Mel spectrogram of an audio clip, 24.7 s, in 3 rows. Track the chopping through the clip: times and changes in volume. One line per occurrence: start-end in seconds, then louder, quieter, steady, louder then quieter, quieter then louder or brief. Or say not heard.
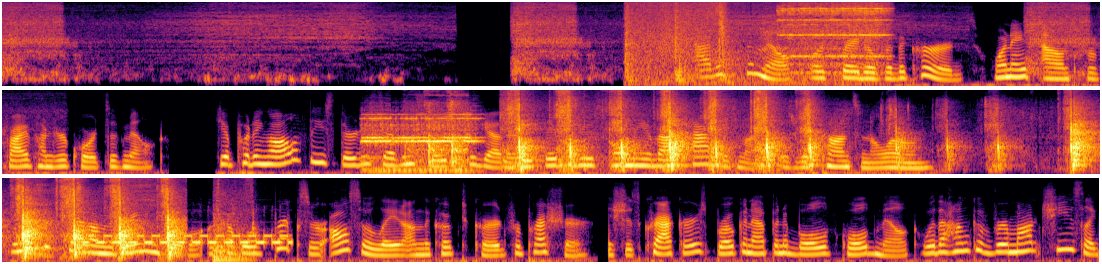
11.2-18.4 quieter then louder.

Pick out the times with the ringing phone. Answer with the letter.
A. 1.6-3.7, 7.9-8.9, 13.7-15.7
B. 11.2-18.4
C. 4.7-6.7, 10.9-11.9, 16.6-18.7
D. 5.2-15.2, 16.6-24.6
C.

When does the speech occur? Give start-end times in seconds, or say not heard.
5.2-15.2, 16.6-24.6.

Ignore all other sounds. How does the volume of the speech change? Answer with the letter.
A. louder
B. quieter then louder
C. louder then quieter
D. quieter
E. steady
E.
